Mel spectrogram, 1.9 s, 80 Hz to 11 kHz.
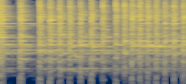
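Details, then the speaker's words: Dutton Lainson B2500 boat lift winch, reassembled after repair for unwinding under load: crisp, even ratchet clicks speed up as it is wound, pawl catching cleanly on each tooth. Normal. "okay you can hear that that's clicking nicely"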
